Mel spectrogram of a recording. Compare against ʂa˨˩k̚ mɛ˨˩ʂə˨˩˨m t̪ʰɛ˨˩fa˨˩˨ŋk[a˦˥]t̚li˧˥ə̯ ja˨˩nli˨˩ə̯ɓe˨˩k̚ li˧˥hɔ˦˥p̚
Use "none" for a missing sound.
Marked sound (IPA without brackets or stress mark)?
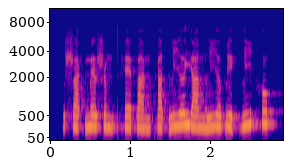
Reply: a˨˩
